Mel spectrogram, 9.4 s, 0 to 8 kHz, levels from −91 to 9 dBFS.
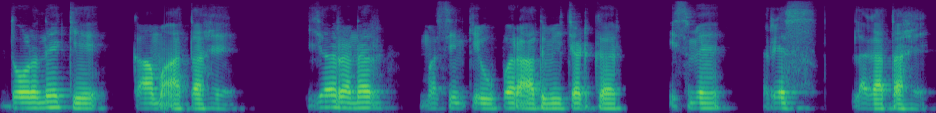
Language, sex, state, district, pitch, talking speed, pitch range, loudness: Hindi, male, Uttar Pradesh, Etah, 135 Hz, 110 wpm, 125-140 Hz, -17 LUFS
